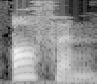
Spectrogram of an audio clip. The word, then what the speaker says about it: often: Next comes often. Hindi mein iska matlab hai aksar. It is pronounced as often instead of often.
